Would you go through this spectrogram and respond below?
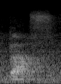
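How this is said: It has a short, flat northern vowel.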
